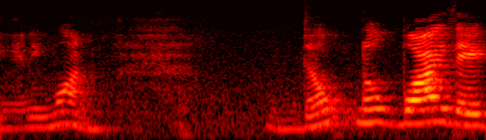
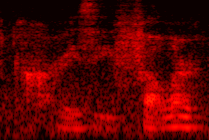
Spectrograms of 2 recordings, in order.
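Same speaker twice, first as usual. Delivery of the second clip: whispered aside; 3 semitones lower, 14 dB quieter than usual. Acted. Muttered aside about the boy.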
